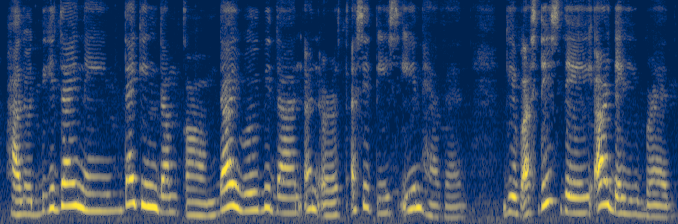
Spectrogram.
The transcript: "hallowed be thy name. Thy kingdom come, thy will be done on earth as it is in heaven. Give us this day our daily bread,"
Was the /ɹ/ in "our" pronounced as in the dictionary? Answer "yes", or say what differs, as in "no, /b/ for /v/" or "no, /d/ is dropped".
no, /w/ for /ɹ/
